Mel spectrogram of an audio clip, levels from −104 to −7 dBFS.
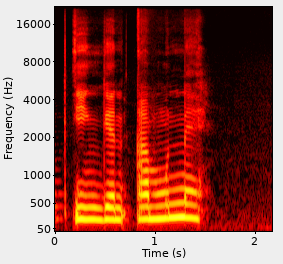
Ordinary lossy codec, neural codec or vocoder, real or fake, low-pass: none; codec, 44.1 kHz, 7.8 kbps, Pupu-Codec; fake; none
